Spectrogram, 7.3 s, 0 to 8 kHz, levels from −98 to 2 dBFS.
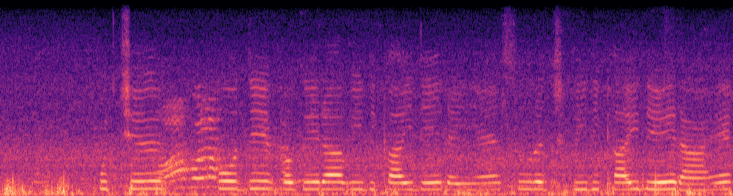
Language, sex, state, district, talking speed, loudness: Hindi, female, Rajasthan, Jaisalmer, 115 wpm, -17 LUFS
